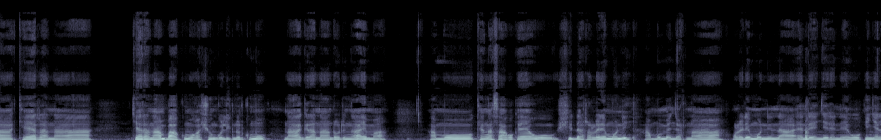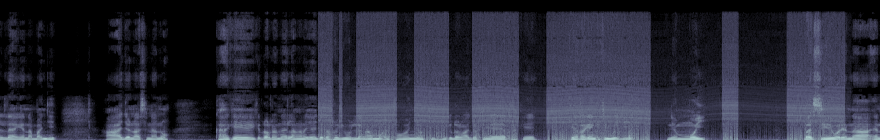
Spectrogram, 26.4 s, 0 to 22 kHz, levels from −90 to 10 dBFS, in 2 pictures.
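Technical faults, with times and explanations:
Throughout: low-bitrate audio saved at a high bitrate. The MP3 reaches about 20.1 kHz, yet the speech keeps the smeared, swirly artefacts of an earlier coarse encoding, most likely a low-bitrate codec such as 48 kbit/s HE-AAC. Re-encoding at high bitrate enlarged the file without restoring what was lost.
17.99 to 25.99 s: computer activity noise. A buzzy, scratchy pulsing near 100 pulses per second sits roughly 10 dB below the speech and tracks the machine's workload rather than the voice, as processor or graphics load swings disturb the audio circuit's shared ground.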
